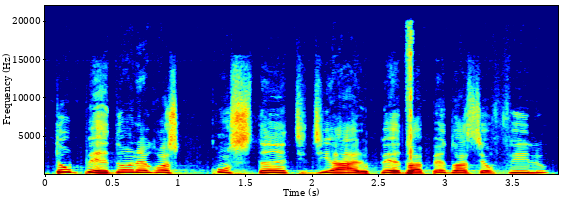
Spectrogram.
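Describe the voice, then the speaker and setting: A middle-aged Brazilian man preaching a sermon with a Brazilian Portuguese accent. He repeats key phrases and swings from loud, emphatic peaks to soft, pleading lines. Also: very high voice, brisk. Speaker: pastor.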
